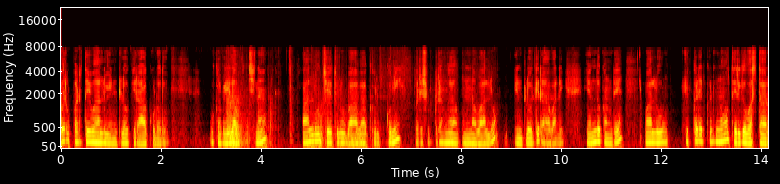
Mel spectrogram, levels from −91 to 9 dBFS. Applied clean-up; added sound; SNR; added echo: neural mask model RNNoise.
